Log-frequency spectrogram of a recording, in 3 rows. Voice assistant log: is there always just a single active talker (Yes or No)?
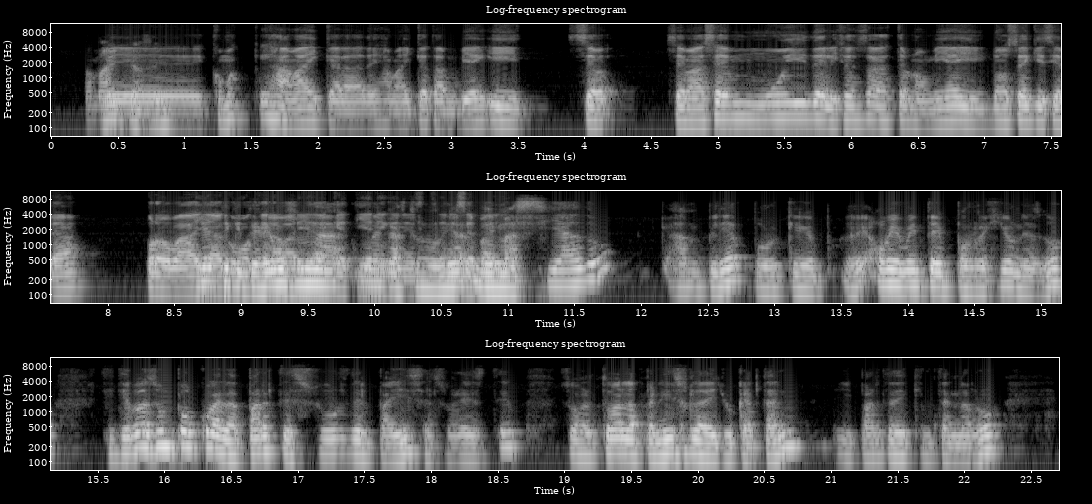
No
